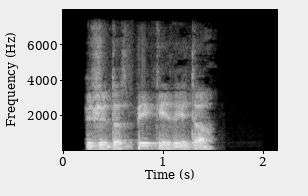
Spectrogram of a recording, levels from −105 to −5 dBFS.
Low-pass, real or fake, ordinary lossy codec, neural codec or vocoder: 7.2 kHz; real; AAC, 48 kbps; none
